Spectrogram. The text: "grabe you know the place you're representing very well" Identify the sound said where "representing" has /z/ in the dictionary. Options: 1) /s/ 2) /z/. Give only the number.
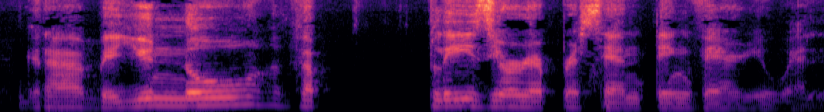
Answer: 1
